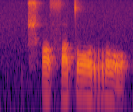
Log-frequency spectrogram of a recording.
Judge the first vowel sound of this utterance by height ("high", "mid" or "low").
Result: mid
